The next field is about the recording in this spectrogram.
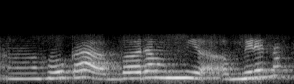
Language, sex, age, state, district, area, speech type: Marathi, female, 18-30, Maharashtra, Washim, rural, conversation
